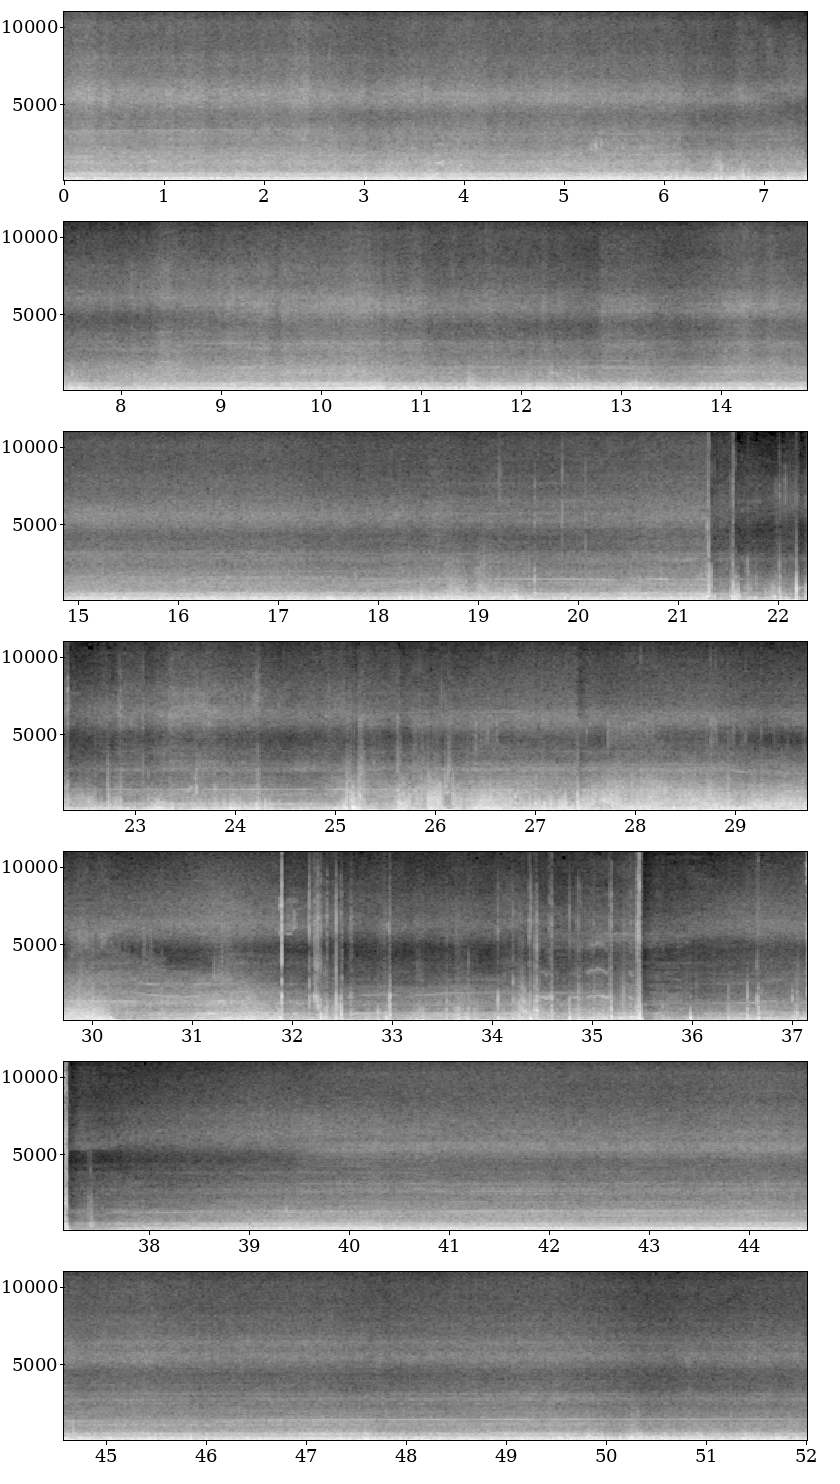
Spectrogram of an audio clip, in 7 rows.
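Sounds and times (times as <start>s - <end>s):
motorbike engine running: 0.0s - 52.0s
wind buffeting microphone: 0.0s - 52.0s.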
